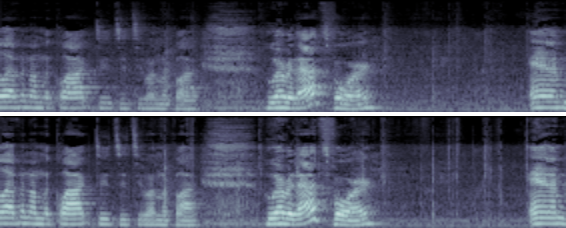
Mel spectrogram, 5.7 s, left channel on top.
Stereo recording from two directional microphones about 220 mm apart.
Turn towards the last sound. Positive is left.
turn(degrees=-45)  # may be behind; listen again after turning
